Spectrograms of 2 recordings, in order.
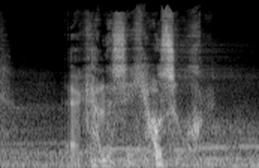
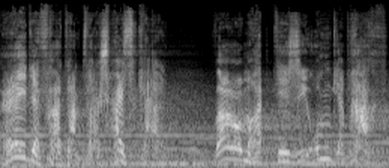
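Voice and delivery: high, forceful angry demand; wütendes Verhör; 11 semitones higher than usual. Acted. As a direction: interrogate him furiously. Brutal interrogation of a captive. (wütend und fordernd)

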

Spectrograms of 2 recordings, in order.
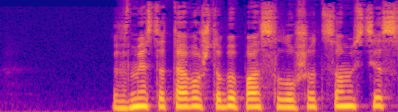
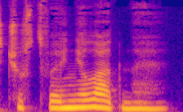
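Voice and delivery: usual speaking voice

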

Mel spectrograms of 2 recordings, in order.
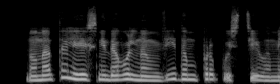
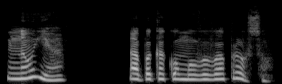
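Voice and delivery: lofty, superior tone raised a little; haughty; 4 semitones higher, 4 dB louder than usual. A narrator's reading. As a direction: talk down to her, a bit louder. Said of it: "спросила Наталья несколько высокомерно".

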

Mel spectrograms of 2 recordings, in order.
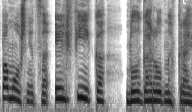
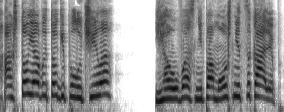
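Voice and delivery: put-on higher, indignant young woman; angry elf girl; 5 semitones higher than usual. Elf assistant scolds the dragon inventor, higher indignant voice. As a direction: scold him with hurt pride.

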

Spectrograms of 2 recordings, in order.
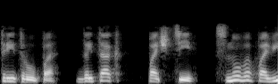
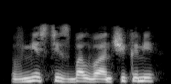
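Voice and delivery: usual speaking voice

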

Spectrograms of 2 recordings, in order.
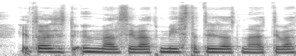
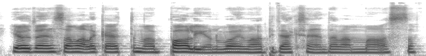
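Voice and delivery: plain reading voice

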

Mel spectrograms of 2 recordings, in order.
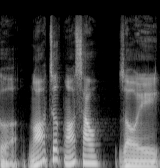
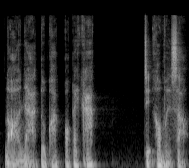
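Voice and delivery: much softer, low man's voice; quiet low man's reassurance; low hushed reassurance; 8 semitones lower, 9 dB quieter, faster than usual. A narrator's reading. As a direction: hush her fears under the breath. Man reassuring her quietly.

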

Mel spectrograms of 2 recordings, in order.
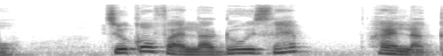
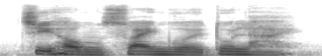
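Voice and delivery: plain reading voice

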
